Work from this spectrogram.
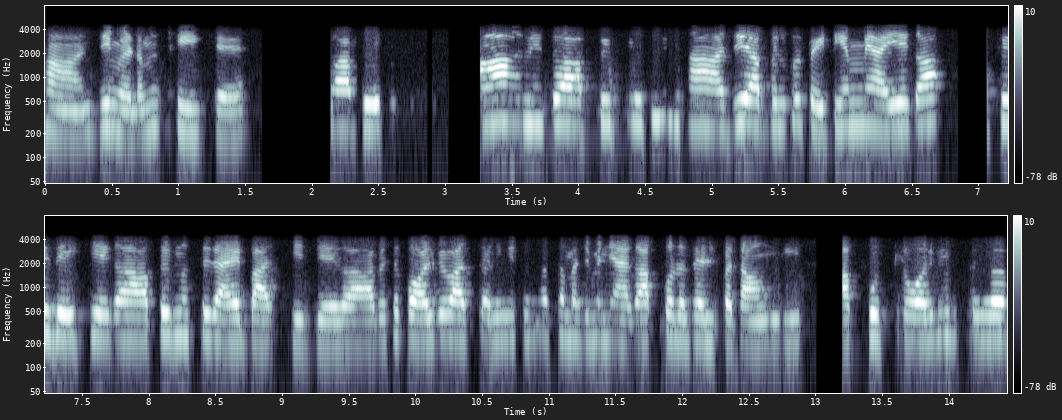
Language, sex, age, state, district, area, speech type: Hindi, female, 18-30, Madhya Pradesh, Harda, urban, conversation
